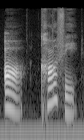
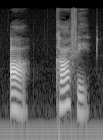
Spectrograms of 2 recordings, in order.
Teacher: the lips are more rounded and the tongue is pushed backward more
